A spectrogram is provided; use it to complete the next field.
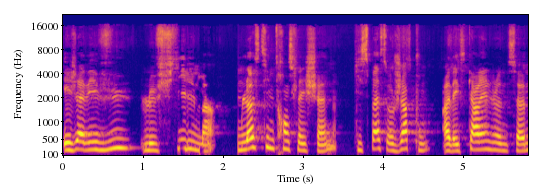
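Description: A woman's fairly high voice moves with ordinary pitch variation on a very clean recording against a silent background. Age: 30s. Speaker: freelance content creator, expat. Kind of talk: interview testimony. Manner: halting.

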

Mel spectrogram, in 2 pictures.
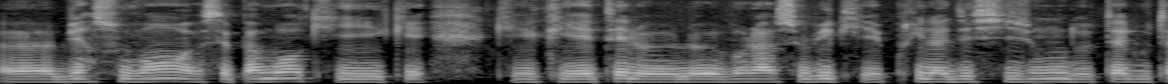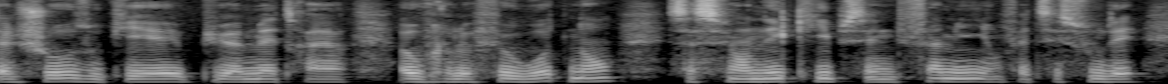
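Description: A man's fairly low-pitched voice, dark and mellow in tone, with monotone, flat intonation at a moderate pace. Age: 30s. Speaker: former special forces soldier turned youtuber. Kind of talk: interview. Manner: halting, many repetitions and fillers.

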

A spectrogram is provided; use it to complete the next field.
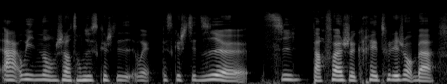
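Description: On a very clean recording with a silent background, a woman at medium pitch speaks in a flat monotone at a moderate pace. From Lebanon, Beirut. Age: 30s. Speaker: novelist. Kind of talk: interview. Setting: at home.

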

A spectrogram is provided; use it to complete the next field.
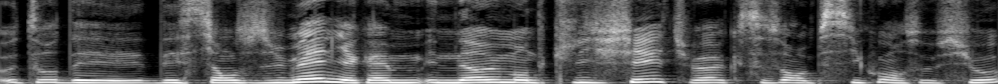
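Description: Speaking at a fairly quick pace with hardly any pauses, a woman keeps a fairly high pitch and a monotone, flat intonation. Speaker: student. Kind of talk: casual interview.

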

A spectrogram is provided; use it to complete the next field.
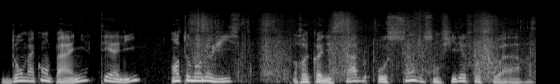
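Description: A man at a fairly slow pace, his pitch swinging very widely, in a dry, close sound with no echo. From northern France, Château-Thierry area. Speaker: podcast host. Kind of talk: scripted narration.

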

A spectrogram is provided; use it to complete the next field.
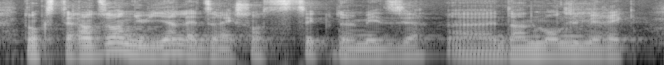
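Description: This man has a Quebec accent. His pitch sits fairly low. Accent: Québécois French. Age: 40s. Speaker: media company co-founder. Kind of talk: interview. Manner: hesitant, frequent repetitions.

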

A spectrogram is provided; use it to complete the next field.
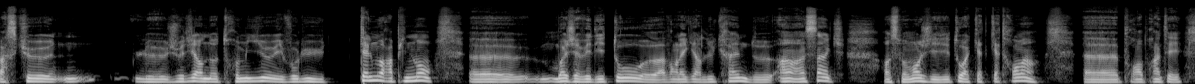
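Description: Recorded very cleanly against a silent background, with a dry, close sound and no echo, a man speaks at medium pitch and a fairly slow pace, with ordinary pitch variation and long, frequent pauses. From Paris. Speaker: chief financial officer. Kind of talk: interview. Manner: halting.

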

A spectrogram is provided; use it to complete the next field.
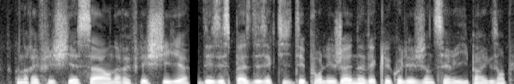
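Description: Dark and mellow in tone, a man's medium-pitched voice moves at a fairly quick pace in a monotone, flat intonation, the sound dry and close with no echo. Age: 30s. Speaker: co-founder of a rural cultural association. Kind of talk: interview. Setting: outdoors. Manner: hesitant, with fillers.

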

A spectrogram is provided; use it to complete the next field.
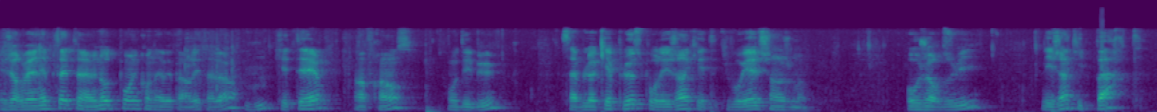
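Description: A man in a Quebec accent, medium pitch, lively intonation, moderate pace, and long, frequent pauses. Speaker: agile coach. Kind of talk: interview.

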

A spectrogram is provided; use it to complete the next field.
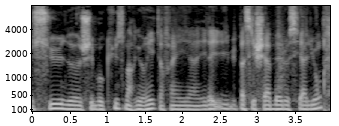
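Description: A man speaks at a fairly quick pace in a flat, monotone way. The recording is very clean over a silent background. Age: 50s. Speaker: restaurant and wine shop owner. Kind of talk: radio interview. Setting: wine shop recording.

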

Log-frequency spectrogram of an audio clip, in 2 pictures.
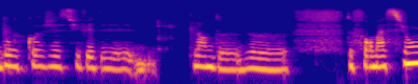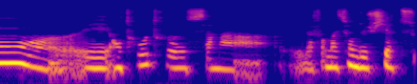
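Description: A woman speaks at a very slow pace in a fairly low, somewhat breathy voice. Her tone is dark and mellow, with ordinary pitch variation. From Flanders, northern Belgium. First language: Dutch (Flemish) (speaking French). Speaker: shiatsu practitioner. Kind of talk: interview conversation. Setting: small private room. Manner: hesitant, searching for words.

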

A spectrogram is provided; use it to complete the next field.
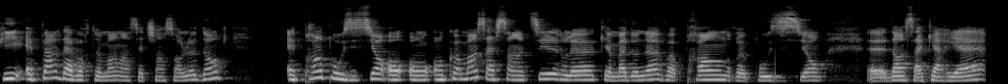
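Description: On a very clean recording with a silent background, a woman with a Quebec accent speaks at a fairly slow pace in a fairly high pitch with ordinary pitch variation. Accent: Québécois French. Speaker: music TV host. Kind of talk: casual chat.

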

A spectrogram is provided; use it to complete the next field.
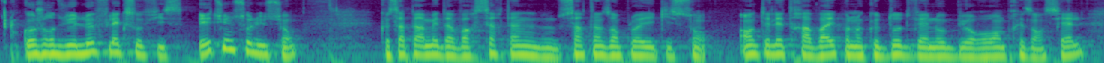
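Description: Here a man speaks in an unremarkable speaking voice, medium in pitch, with fairly even intonation. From Morocco, Casablanca. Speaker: entrepreneur. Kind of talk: interview. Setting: studio.

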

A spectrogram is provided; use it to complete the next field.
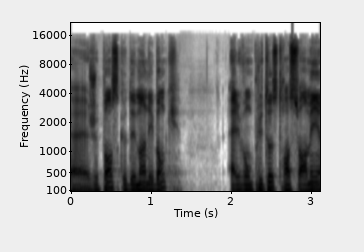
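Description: Very clean with a silent background, the recording has a man at medium pitch speaking at a moderate pace with fairly even intonation. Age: 30s. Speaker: tech startup co-founder. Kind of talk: casual interview. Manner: hesitant with fillers.

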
